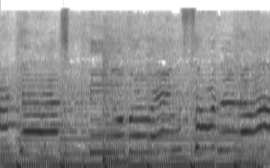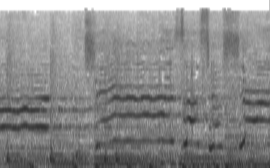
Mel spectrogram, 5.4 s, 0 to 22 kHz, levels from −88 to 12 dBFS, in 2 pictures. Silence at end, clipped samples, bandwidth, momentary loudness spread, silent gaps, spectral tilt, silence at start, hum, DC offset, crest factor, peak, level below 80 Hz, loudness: 0 s; under 0.1%; 17 kHz; 4 LU; none; -4.5 dB/octave; 0 s; none; under 0.1%; 10 dB; 0 dBFS; -20 dBFS; -11 LUFS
